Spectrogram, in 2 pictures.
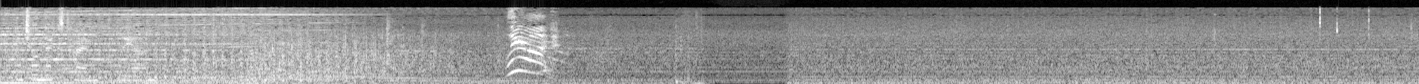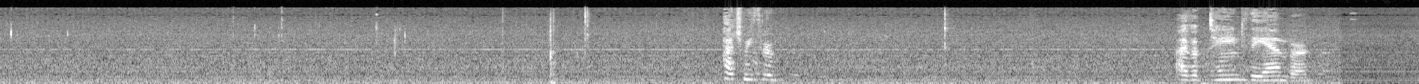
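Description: A young woman speaks calmly over a headset radio.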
